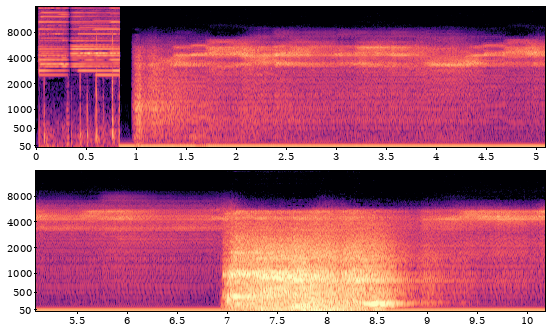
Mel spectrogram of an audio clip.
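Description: Cheerful electronic game music plays.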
